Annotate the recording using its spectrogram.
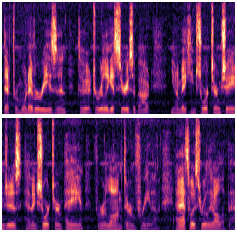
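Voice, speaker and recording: There is noticeable background noise as a man talks at a moderate pace in a monotone, flat intonation. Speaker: dentist. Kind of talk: casual talk to camera.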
